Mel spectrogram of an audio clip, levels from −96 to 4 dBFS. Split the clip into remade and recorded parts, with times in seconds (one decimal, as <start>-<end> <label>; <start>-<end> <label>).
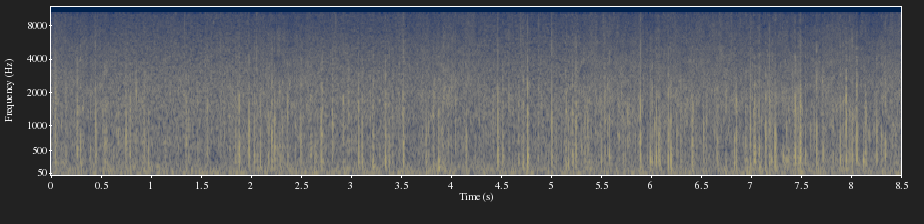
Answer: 0.0-0.6 remade; 0.6-2.1 recorded; 2.1-2.6 remade; 2.6-3.6 recorded; 3.6-4.3 remade; 4.3-5.3 recorded; 5.3-8.5 remade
